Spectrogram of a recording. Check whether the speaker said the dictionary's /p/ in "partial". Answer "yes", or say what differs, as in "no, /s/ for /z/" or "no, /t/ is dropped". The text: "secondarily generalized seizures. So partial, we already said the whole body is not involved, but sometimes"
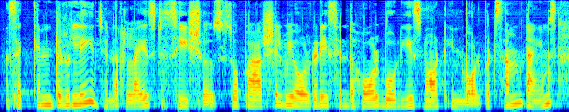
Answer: yes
